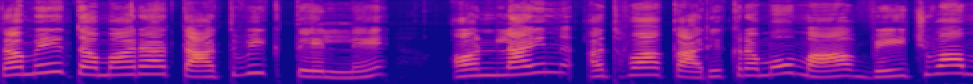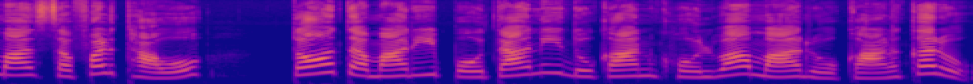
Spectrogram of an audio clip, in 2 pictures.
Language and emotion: Gujarati, neutral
